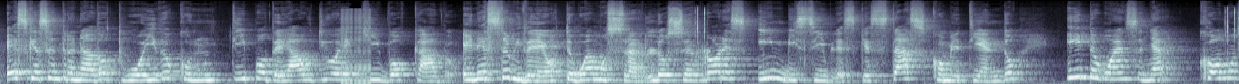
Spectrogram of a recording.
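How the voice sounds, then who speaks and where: Female language teacher, high voice, roomy echo, clear drill-style delivery. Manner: clear, deliberate, repeats phrases as drills. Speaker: Spanish teacher. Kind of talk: scripted language lesson.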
